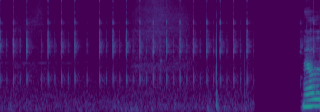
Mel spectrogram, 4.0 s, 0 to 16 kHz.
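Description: TriField TF2 EMF meter's audio in RF mode, giving rapid, uneven clicks as it picks up radio-frequency pulses from the smartphone beside it. The sound cuts out to dead silence just after three seconds in.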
